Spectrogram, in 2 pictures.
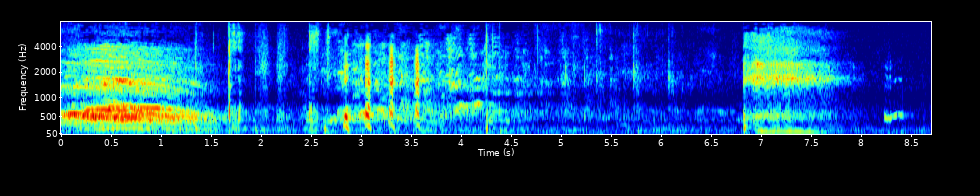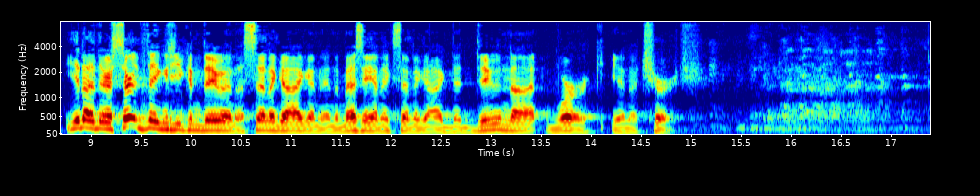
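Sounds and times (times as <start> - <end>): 
crowd booing and jeering: 0.0 - 1.6
laughter: 2.4 - 7.3, 15.2 - 17.3
speech: 8.8 - 15.1.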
